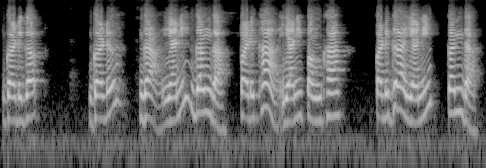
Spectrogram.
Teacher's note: शब्द के मध्य में आने पर वह अपने आगे आने वाले फॉलोइंग व्यंजन से प्रभावित हो जाता है और उसी के वर्ग का नासिक्य बन जाता है। अर्थात क वर्ग के व्यंजन के पहले ड बन जाता है।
